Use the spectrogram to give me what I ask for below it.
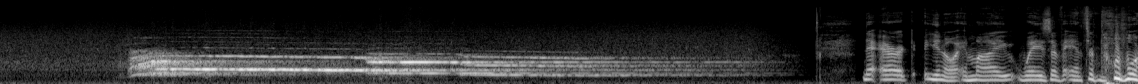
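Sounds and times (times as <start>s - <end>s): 
single wolf howling: 1.3s - 7.8s
speech: 8.6s - 11.3s.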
